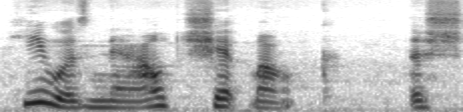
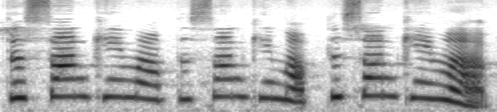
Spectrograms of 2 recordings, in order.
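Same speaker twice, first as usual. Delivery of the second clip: high, bright chirping squirrel; chirpy squirrel. A narrator's reading. Happy squirrel chirping about the sunrise, high and gleeful. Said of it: "he chirped".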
